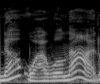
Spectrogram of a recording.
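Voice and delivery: ordinary talk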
